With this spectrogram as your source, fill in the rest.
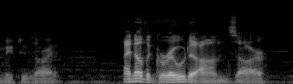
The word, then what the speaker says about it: Groudon: No, it's Groudon, like ground.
